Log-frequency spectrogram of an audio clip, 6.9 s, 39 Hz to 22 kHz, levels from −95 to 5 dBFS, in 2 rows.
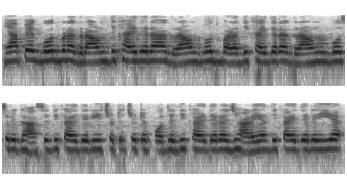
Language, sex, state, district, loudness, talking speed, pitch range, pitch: Hindi, female, Punjab, Kapurthala, -14 LUFS, 325 wpm, 245-260 Hz, 255 Hz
